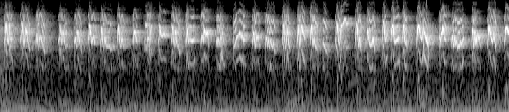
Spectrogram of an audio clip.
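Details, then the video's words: Breeding male white-eye (kecial kuning) in ngecir song aimed at a female: rapid, high, tightly packed chirps and trills forming one continuous energetic chatter. "PLECI GACOR NGEBREN - KECIAL KUNING BIRAHI MEMANGGIL BETINA"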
